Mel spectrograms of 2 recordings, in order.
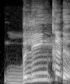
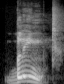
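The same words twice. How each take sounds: First: "ब्लिंक्ड" ending on a d sound; wrong pronunciation. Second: "ब्लिंक्ड" ending on a crisp t, blinkt; right pronunciation. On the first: Teacher showing the common mistake, "ब्लिंक्ड" with d. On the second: Teacher showing the correct "ब्लिंक्ड" ending in t. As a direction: close "ब्लिंक्ड" with a sharp t. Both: Shown as a demonstration. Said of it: "के के बाद टी लगा दिया".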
